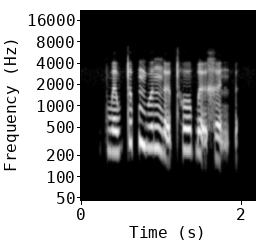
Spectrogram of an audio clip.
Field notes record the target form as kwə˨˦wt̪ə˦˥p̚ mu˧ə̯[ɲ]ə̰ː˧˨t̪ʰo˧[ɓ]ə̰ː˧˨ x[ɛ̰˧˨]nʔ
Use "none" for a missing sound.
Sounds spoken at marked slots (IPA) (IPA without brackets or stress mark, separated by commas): ŋ, ɓ, ə̰˧˨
